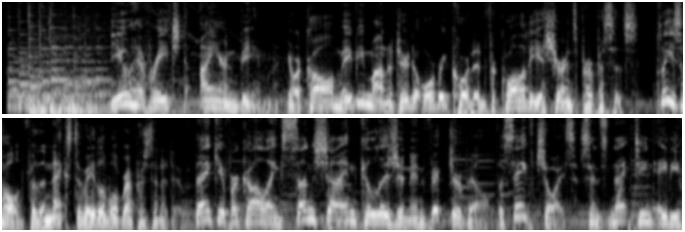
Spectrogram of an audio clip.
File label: Phone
